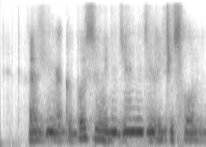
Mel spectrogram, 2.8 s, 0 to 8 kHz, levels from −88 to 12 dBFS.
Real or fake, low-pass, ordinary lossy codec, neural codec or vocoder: fake; 7.2 kHz; AAC, 32 kbps; codec, 16 kHz, 0.5 kbps, FreqCodec, smaller model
